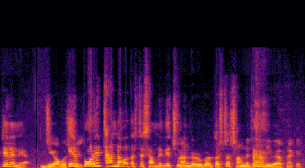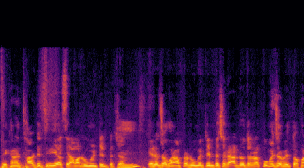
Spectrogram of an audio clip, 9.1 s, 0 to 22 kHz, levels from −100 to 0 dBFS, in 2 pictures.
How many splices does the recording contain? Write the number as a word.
one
